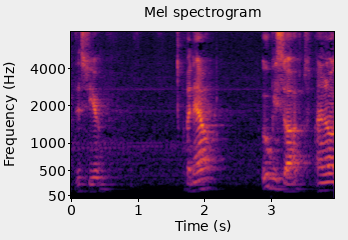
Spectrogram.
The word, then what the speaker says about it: Ubisoft: But now, Ubisoft, I know I keep switching between Ubisoft and Ubisoft. Ubisoft's the technically correct way to say it, but, Ubisoft is saying that this is it.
